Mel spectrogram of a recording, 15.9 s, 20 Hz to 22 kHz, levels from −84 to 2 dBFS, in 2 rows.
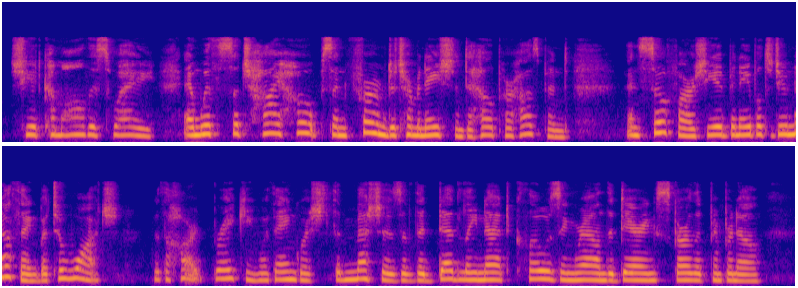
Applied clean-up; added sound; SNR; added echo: none; none; none; none.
